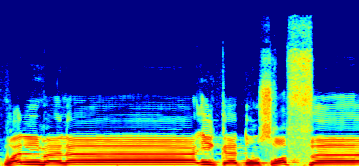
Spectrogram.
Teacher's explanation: वाव की अदायगी होठों की गोलाई से होगी और लाम को हिलाना नहीं है।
